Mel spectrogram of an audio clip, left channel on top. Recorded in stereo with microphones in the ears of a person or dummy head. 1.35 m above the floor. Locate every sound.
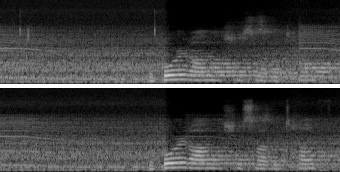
1.5 s a woman speaking: centre (ahead or behind), 0.7 m; by 3.3 s 50° right (ahead or behind), 2 m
